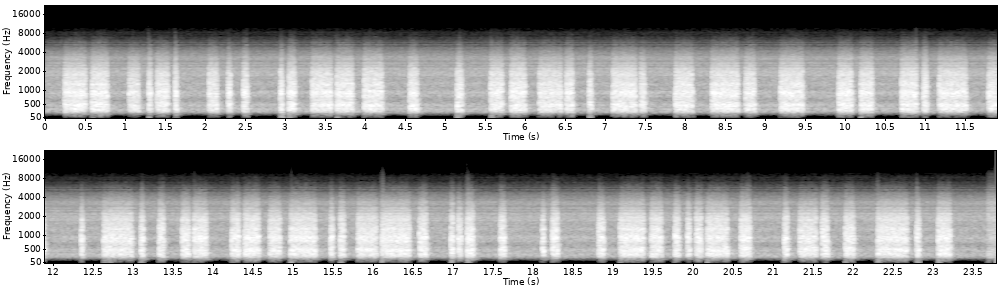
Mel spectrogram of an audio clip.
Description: Bursts of noise, with a squelch burst at the end. There is no code.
